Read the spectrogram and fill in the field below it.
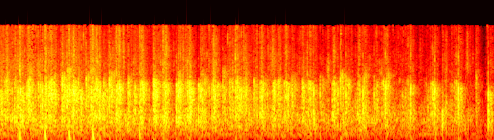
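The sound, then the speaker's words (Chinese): A crowd applauds steadily for about six seconds for the three-year retreatants who built the retreat houses, a dense wash of many hands clapping at an even, loud level with no voices over it. “如果你是服务了这三年的闭关者的话，我想要给他们来鼓掌，鼓掌一次。”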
